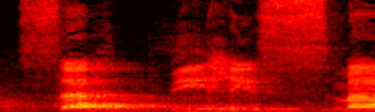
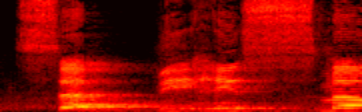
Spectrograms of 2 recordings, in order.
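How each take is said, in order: No difference in how they are said.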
